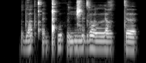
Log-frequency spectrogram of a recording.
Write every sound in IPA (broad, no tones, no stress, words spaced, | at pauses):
dɔdqʼɪdǃʰu hudŋ͡ǁɛdlɔlːɜʁ tːɜ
